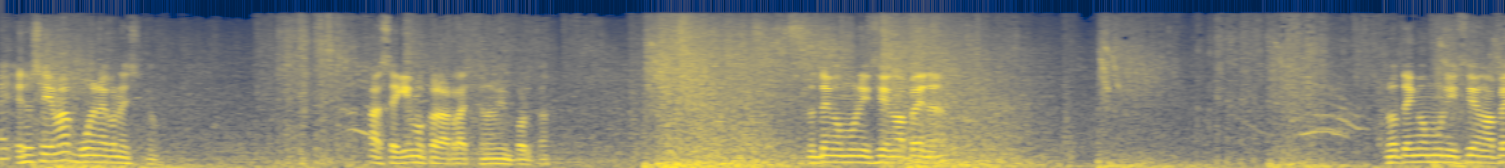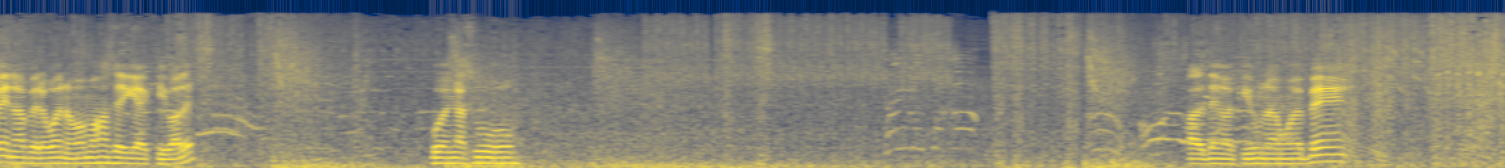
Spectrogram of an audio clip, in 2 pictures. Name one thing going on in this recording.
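A young man talks with animation through a headset microphone, close up.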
